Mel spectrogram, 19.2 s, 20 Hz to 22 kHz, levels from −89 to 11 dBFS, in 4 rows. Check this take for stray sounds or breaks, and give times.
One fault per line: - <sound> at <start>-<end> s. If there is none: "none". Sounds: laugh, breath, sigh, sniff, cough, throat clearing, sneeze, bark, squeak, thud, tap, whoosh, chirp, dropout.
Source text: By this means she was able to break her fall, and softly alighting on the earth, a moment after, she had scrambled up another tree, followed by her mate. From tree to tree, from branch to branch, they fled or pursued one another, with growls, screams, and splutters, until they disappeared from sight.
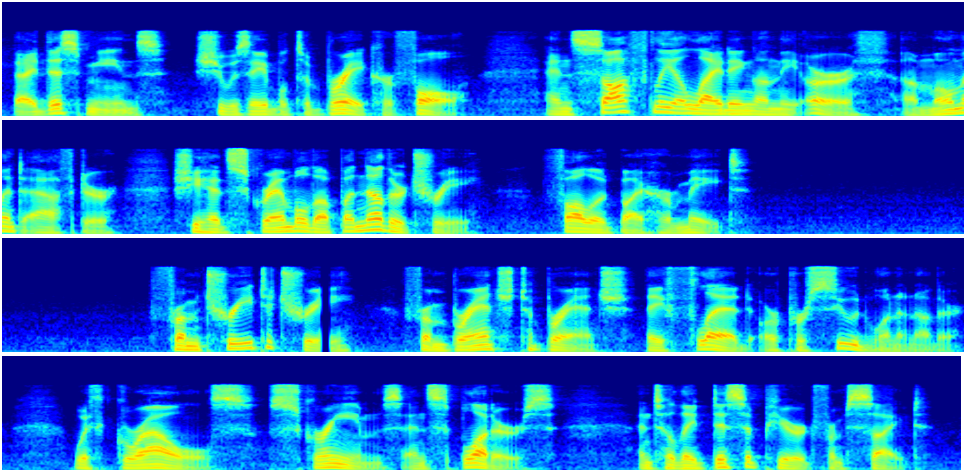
- dropout at 11.2-11.3 s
